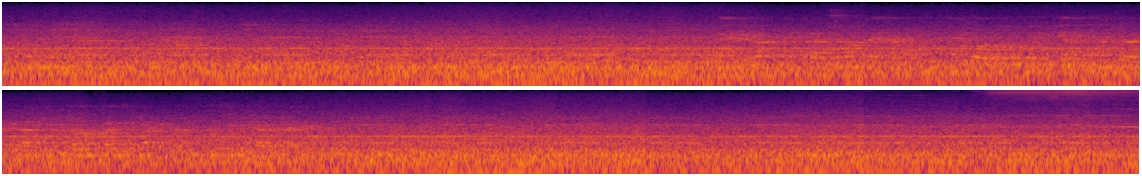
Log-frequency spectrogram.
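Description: A train's engine hums steadily while it stands still.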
